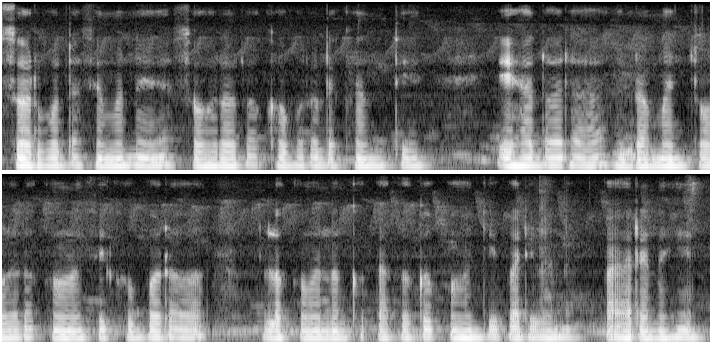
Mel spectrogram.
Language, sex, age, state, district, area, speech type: Odia, male, 18-30, Odisha, Mayurbhanj, rural, spontaneous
